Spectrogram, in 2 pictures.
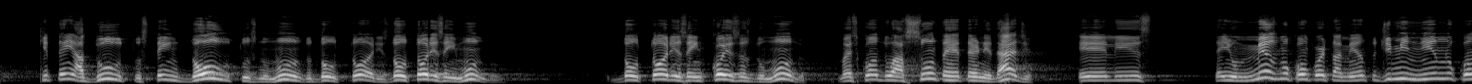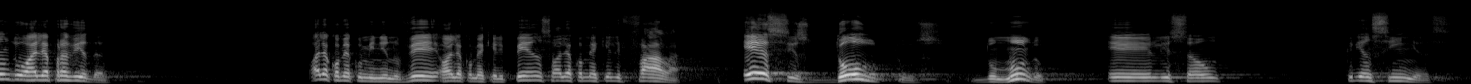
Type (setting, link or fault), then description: setting, large echoing room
